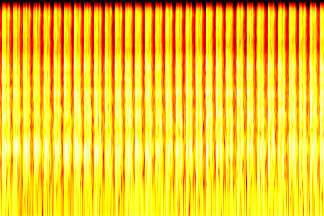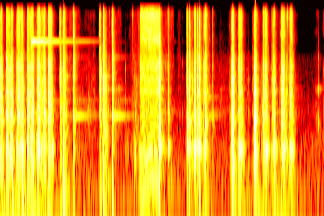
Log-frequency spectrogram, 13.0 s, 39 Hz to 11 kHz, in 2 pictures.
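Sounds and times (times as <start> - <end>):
braille writer keys striking: 7.1 - 9.0
ringing tone: 7.1 - 9.0.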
